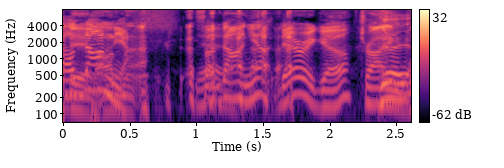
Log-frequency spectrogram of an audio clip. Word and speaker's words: Saldaña: After nailing it, almost butchered Saldaña.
